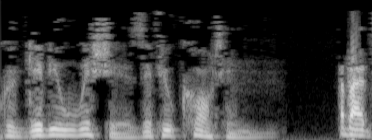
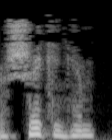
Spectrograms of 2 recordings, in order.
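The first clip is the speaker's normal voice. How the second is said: usual speaking voice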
